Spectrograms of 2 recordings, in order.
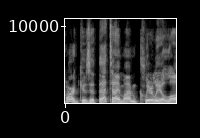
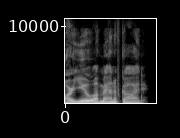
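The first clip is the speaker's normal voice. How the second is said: put-on slow, menacing, intimidating voice; 4 semitones lower than usual. Recalling how someone once asked them a question, imitating a scary tone. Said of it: "You said it like that, like really kind of scary".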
